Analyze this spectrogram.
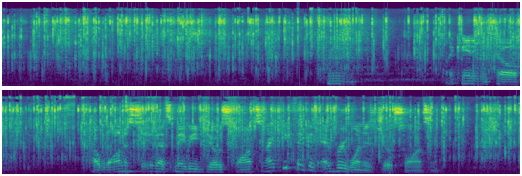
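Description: Foil wrapping crinkles and rustles close by.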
